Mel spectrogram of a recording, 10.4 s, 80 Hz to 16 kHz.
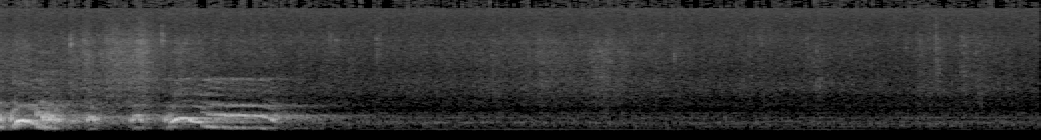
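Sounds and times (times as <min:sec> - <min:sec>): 
barred owl hooting: 0:00.0 - 0:03.4.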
